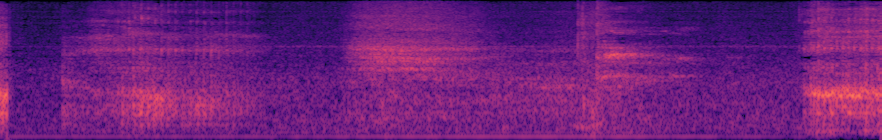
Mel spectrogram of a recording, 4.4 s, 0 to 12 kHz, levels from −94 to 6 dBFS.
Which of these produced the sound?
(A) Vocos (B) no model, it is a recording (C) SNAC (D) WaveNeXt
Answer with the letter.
B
